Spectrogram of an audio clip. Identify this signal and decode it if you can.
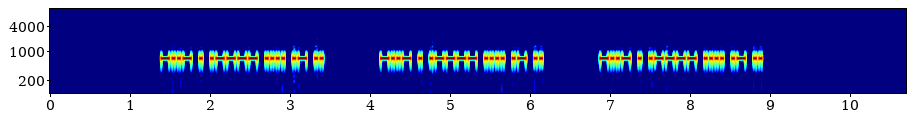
Morse code, heard as a keyed tone, about 36 wpm, 700 Hz. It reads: XE1HAI XE1HAI XE1HAI
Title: DXCC-100 Call Signs - 6 Characters - Repeated 3x - 35wpm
